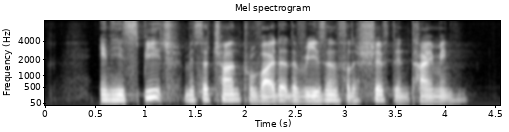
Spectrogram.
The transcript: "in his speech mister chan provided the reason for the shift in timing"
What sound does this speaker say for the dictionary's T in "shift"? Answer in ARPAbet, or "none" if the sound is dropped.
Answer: T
